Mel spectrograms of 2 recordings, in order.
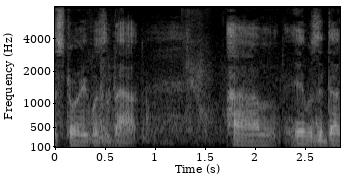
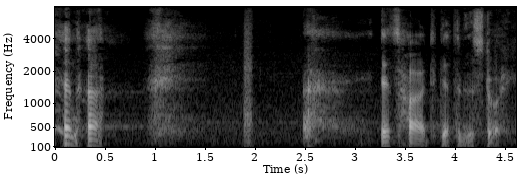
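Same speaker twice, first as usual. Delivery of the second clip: getting emotional; 5 semitones higher than usual. Real, not acted. Speaker apologizing to the audience for getting emotional, choked up. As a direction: overcome with real emotion, catching mid-sentence. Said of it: "I'm getting emotional about this".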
